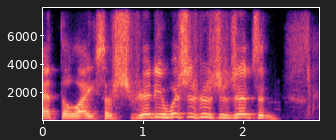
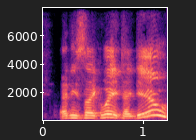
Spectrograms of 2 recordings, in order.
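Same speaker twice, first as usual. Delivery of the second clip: normal talking voice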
